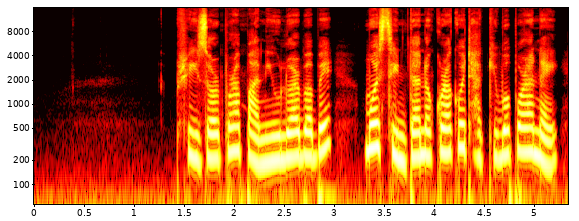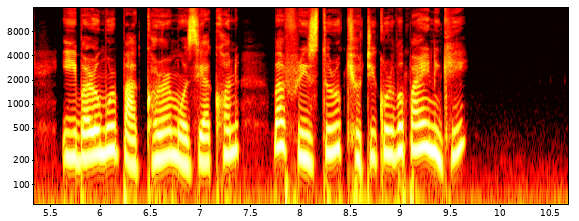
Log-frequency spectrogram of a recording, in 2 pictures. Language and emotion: Assamese, fearful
